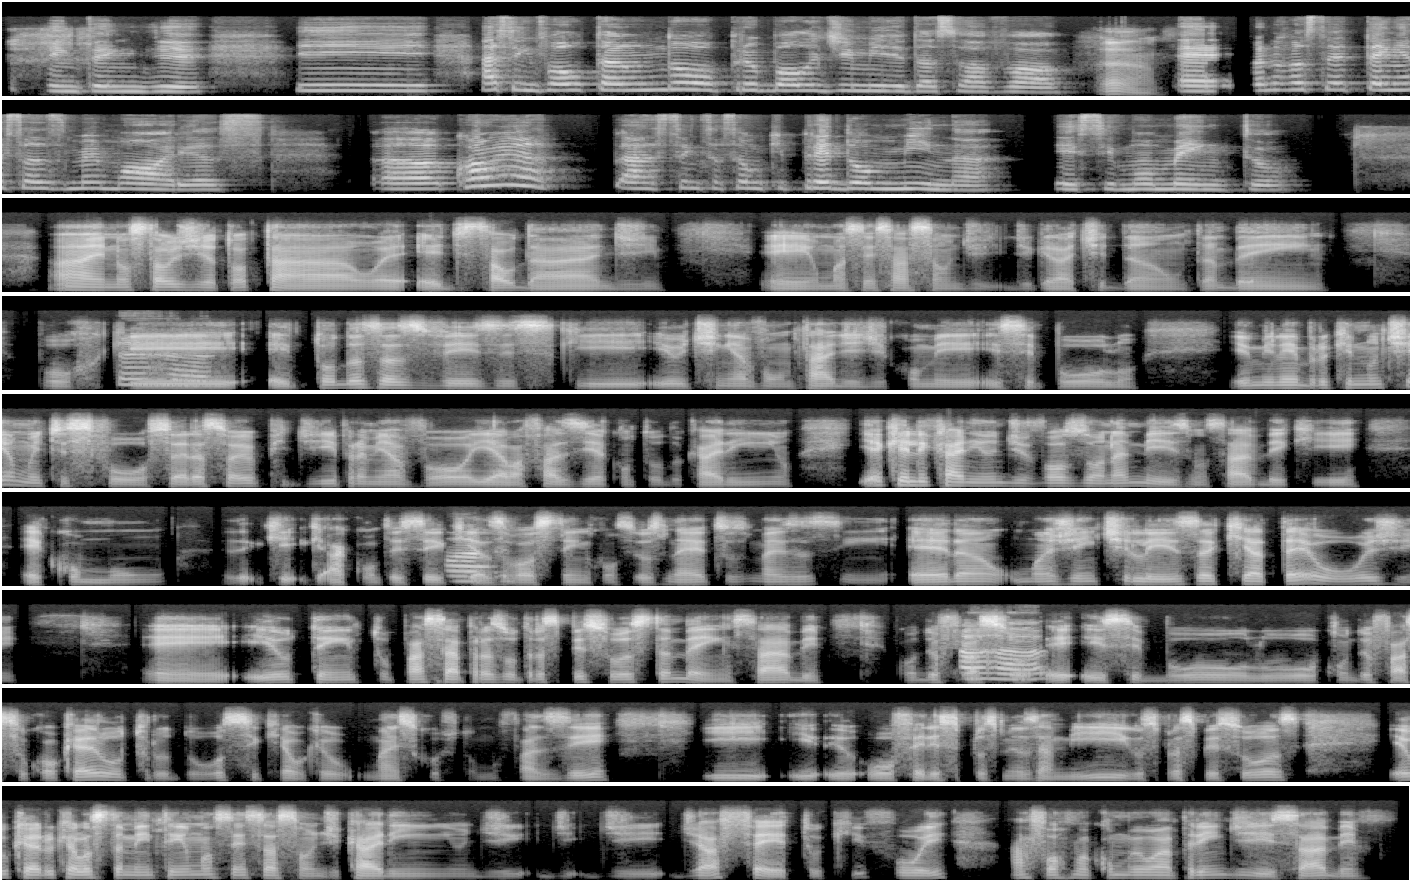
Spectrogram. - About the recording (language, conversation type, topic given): Portuguese, podcast, Qual comida você associa ao amor ou ao carinho?
- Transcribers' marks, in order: other background noise; tapping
